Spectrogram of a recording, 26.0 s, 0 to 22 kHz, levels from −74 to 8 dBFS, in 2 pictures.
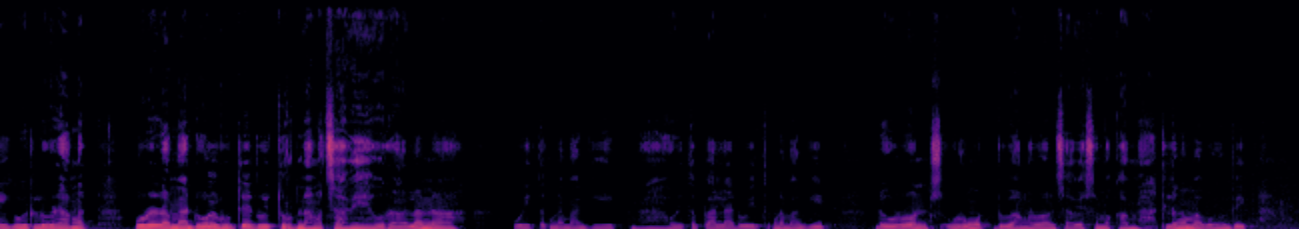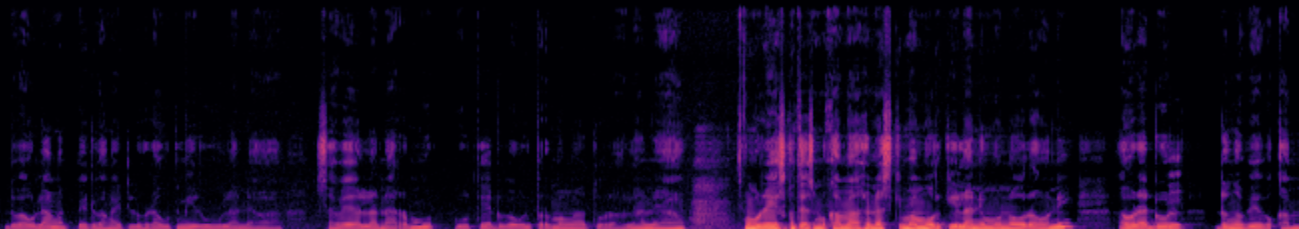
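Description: Automatic gain rising runs from 5.11 to 12.5 s. Shortly before, at around 4 s, the talker moves back and the voice drops by about 16 dB at the microphone. The gain control reads the input as too quiet and raises its gain by about 12 dB over roughly seven seconds. The voice climbs back slowly, and the room noise swells with it, so the background audibly rises behind the speech.

Automatic gain falling follows from 20.3 to 25.67 s. Around 19 s the talker moves. The gain control responds by pulling its gain down by about 11 dB over the next five seconds. The speech starts out loud and then sinks gradually, and the room noise sinks with it. That shared fade in the background marks a gain change in the system rather than a further movement by the talker.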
